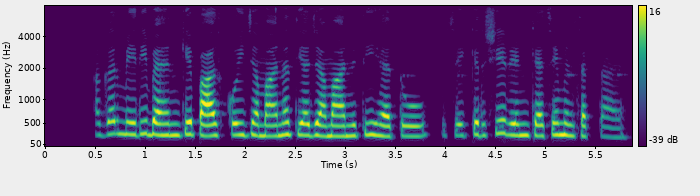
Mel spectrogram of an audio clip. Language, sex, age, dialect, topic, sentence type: Hindi, female, 31-35, Hindustani Malvi Khadi Boli, agriculture, statement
